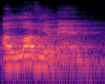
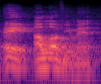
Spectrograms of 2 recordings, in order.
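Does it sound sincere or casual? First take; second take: sincere; casual. First: It sounds sincere and heartfelt. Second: It sounds casual and offhand.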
